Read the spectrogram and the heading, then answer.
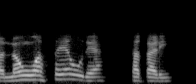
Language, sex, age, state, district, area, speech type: Marathi, male, 18-30, Maharashtra, Akola, rural, conversation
